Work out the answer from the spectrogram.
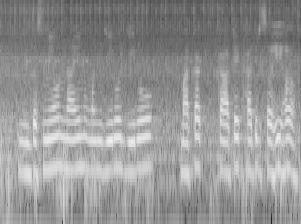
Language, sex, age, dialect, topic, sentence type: Bhojpuri, male, 25-30, Northern, agriculture, question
